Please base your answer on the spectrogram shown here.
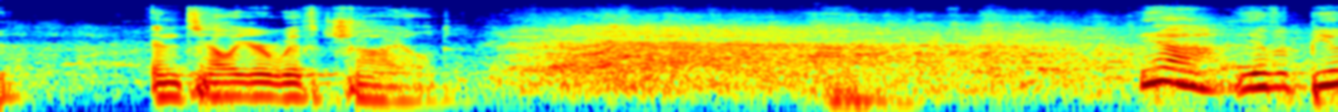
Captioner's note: audience laughing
